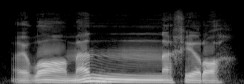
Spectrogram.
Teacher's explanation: زای دستدار رو مثل ذال باید نوک زبانی بگیم ولی درشت، الفش هم آخونده میشه، درشت گفته میشه، عظامن. تنوین عظامن در نون نخره ادغام میشه به اصطلاح، با کشش و با قنه خوانده میشه، عظامن نخره.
